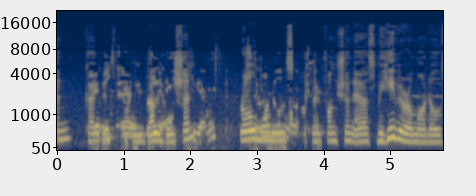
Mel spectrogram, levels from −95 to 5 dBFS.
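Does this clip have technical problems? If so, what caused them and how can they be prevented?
Yes. Other side's voice leaking through appears at 0.58–0.86 s, 1.19–1.25 s, 1.43–2.63 s, 2.87–3.21 s and 3.4–4.01 s. A second voice sits under the speech, around 5 dB below it in most stretches, roughly level with it from 1.43 to 2.63 s, and nearer 10 dB down in the last stretch. This is likely loudspeaker playback reaching the microphone that the echo canceller failed to remove. Using a headset, or an echo canceller that adapts faster, would prevent it.

Speech suppressed in double talk occurs from 0.6 to 1.7 s and from 3.2 to 4.04 s, overlapping the leaked voice. The talker's speech dips by about 10 dB in the first span and about 20 dB in the second, with roughly 0.7 s and 0.5 s affected. Likely cause: the echo canceller could not tell the near talker from the echo and turned everything down. 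Better double-talk detection, or a headset that removes the echo, would prevent it.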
